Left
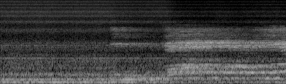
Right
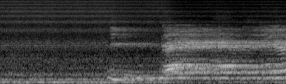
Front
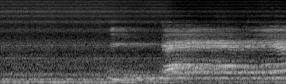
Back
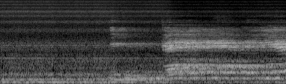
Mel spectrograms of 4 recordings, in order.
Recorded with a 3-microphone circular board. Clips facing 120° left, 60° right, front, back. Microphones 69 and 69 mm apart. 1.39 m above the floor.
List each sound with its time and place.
1.1 s singing: 40° right, 7 m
